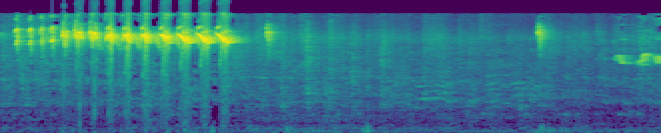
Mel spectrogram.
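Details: A canto de foguear from a Bananaquit (sibite, cambacica): a two-second volley of piercing, high, rapidly repeated notes that grows louder, then near silence with a lone high note and a brief lower whistle.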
